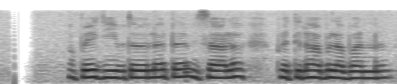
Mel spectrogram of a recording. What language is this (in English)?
Sinhala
